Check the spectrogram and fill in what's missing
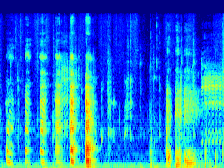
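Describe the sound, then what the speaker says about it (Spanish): Several sheep bleat in a farm scene, a string of short wavering bleats spaced about half a second apart, fairly close and clear, with a brief buzzing electronic tone at the end. "Pongo a las ovejas en su sitio."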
